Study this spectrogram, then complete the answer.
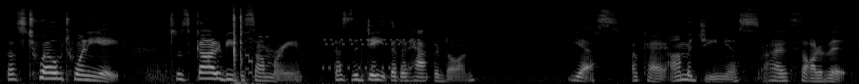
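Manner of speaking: ordinary talk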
